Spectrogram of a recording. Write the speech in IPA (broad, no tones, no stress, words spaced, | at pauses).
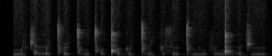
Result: ŋojt͡ʃaroj ǀʰə˞jɡ͡ǀoŋ ǀʰoǃʰɤɡɤj ɡ͡ǀəːjɡɯ sɯːɡ͡ǀəŋɯŋ fəŋ͡ǃoro d͡ʒɯ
